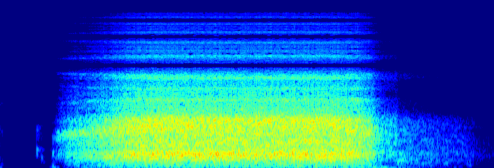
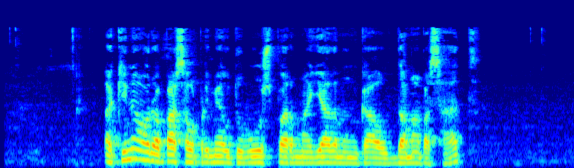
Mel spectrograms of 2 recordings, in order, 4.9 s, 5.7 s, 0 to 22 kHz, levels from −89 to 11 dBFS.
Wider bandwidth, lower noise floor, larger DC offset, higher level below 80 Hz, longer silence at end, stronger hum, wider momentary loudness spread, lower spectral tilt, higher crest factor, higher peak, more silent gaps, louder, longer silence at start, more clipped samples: first, 16 kHz vs 11.5 kHz; about the same, -65 dBFS vs -63 dBFS; neither; first, -52 dBFS vs -64 dBFS; about the same, 1.1 s vs 1 s; neither; first, 13 LU vs 9 LU; about the same, -5.5 dB/octave vs -5.5 dB/octave; about the same, 16 dB vs 18 dB; about the same, -8 dBFS vs -6 dBFS; neither; first, -20 LUFS vs -23 LUFS; second, 0.65 s vs 1.05 s; neither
